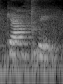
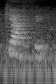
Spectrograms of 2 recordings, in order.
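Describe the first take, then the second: The two takes are said the same way.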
